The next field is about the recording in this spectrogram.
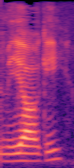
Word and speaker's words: Miyagi: Mr. Miyagi.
